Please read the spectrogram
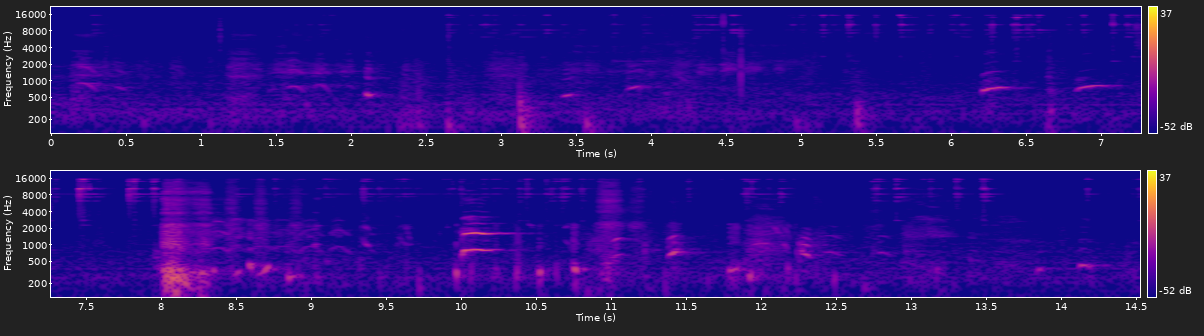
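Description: A dog whimpering in short, high, arching whines scattered through the stretch. Two louder sharp knocks land about eight and ten seconds in.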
